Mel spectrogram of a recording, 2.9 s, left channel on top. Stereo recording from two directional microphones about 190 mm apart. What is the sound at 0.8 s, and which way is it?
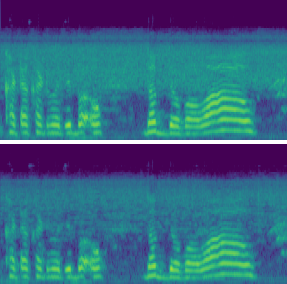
Speech, 15° left (ahead or behind).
